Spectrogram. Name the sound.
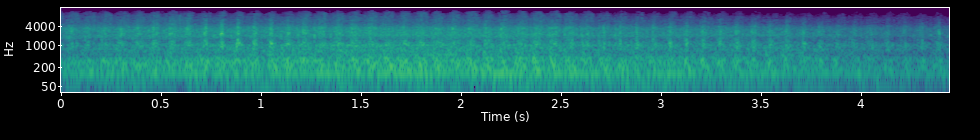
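helicopter flying overhead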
